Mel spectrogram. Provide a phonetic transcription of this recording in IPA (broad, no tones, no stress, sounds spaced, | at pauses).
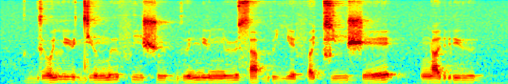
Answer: ɡʲ o lʲ ʉ dʲ ɵ m ɨ f i ʃ ʉ b ɨ nʲ u ɲ ʉ s a b ʉ ʎ e f ɐ t͡ɕ i ʃ e | ŋ a rʲ ɨ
